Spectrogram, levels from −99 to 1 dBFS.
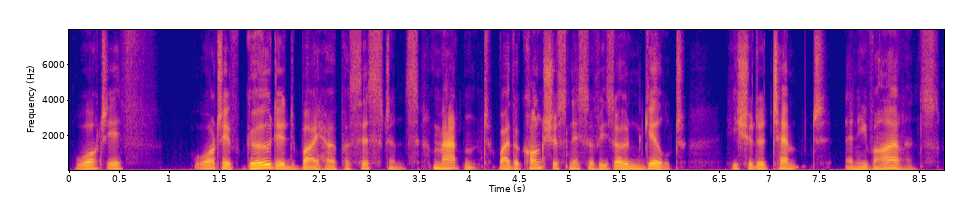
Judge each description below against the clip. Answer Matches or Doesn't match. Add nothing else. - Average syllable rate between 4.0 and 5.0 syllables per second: Matches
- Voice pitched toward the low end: Matches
